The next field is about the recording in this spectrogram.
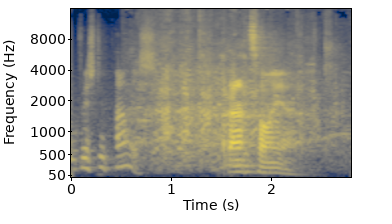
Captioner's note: audience laughs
